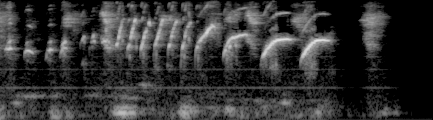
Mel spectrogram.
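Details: Canary song used to restore a bird's form: a fast run of clipped chirps that speeds into rising notes, ending in two loud, long upward-swept whistles and a faint final call.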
